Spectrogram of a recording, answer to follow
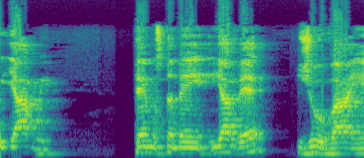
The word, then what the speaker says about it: Yahweh: O tetagrama sagrado, a pronúncia soa como Yahweh.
